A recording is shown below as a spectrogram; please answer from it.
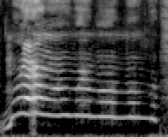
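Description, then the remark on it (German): A person imitates an angry cat with one long, drawn-out yowl that swoops upward, then holds a steady, strained pitch for nearly two seconds before cutting off. It's fairly loud, with no talking. “Aber, weißt du, äh, Hunde sind ja schon krass bedrohlich, wenn die so barken, so, weißt du? Ähm, aber so Katzen, wenn die so.”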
